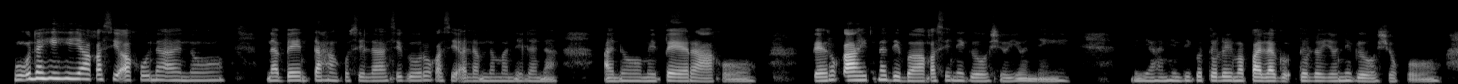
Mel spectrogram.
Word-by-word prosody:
Oo, 215 +3 +4
nahihiya 270 -3 +6
kasi 230 -1 0
ako 205 +1 +1
na 195 -2 -2
ano, 185 +2 -8 0.3
na 180 - 0
bentahan 185 0 -1
ko 175 - -9
sila. 170 -1 -5
Siguro 180 +1 -5
kasi 180 - -5
alam 160 +1 -4
naman 165 0 -7
nila 80 - -8
na 80 0 -6 0.5
ano, 165 +2 -3
may 160 0 -6
pera 160 -4 +2
ako. 80 - -8 0.5
Pero 175 +5 +3
kahit 200 +4 +8
na 215 - +1
'di 190 -2 0
ba, 160 -1 +1
kasi 170 +3 -4
negosyo 160 -3 -4
'yon, 90 - -3
eh. 80 +2 -6 0.7
'Yan, 170 - -4
hindi 175 +1 -5
ko 180 0 -4
tuloy 180 -2 0
mapalago 165 -2 +3
tuloy 165 -1 -2
'yong 165 - -3
negosyo 155 -3 -3
ko. 75 +5 -8
170 Hz, 155 wpm, -25 LUFS, 160-190 Hz, 0.7 s, kahit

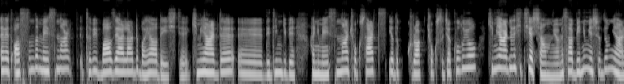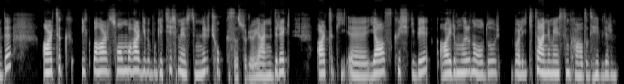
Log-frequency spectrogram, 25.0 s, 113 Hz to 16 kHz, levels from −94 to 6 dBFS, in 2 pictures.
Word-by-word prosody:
evet 255 -1 +3
aslında 265 +5 +1
mevsimler 275 +1 -1
t - - -21
tabii 235 -1 -5
bazı 235 +1 +5
yerlerde 235 0 +3
bayağı 220 +1 +1
değişti. 190 +1 -6
Kimi 225 +1 -1
yerde, 235 +1 +4
eee, 210 -2 -2
dediğim 225 +3 -1
gibi, 210 -1 -2 0.3
hani 210 -1 +1
mevsimler 230 +5 +1
çok 235 -2 -5
sert 245 0 +2
ya 240 -3 -1
da 230 - -3 0.2
kurak, 215 +1 +1
çok 225 -2 -8
sıcak 230 +3 -5
oluyor, 295 +3 0 0.2
kimi 275 +1 -3
yerde 290 0 +7
de - - +3
hiç 280 +1 -9
yaşanmıyor. 195 -6 +2
Mesela 220 +2 +1
benim 240 +5 0
yaşadığım 255 +2 -3
yerde 230 - +1 0.6
artık 235 +4 +4 0.3
ilkbahar, 245 +1 +2
sonbahar 255 +1 +3
gibi 235 -1 -6
bu 230 - -8
geçiş 250 +5 -5
mevsimleri 220 0 -1
çok 240 -1 -8
kısa 185 -2 -9
sürüyor. 170 0 -6
Yani, 195 0 0
direkt 235 +1 +1 0.5
artık, 220 +1 +2
i - - -9
eee, 190 -1 -1
yaz, 225 +3 +3
kış 240 -3 -6
gibi 220 +5 -1 0.2
ayrımların 225 +2 +2
olduğu 220 0 -2 0.4
böyle 210 -2 -1
2 210 - -11
tane 225 -5 +5
mevsim 220 +1 -1
kaldı 195 -1 -4
diyebilirim. 195 +1 -6
230 Hz, 140 wpm, -23 LUFS, 210-245 Hz, 0.6 s, yerde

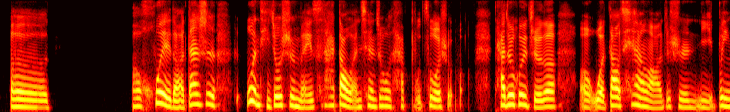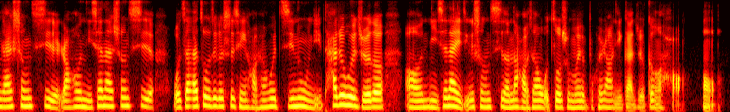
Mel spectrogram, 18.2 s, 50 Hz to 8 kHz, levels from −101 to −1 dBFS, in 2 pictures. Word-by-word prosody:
呃 190 -3 +3 1.1
呃， 210 - 0
会 270 +3 +5
的。 175 -3 +1
但 260 +9 +2
是 255 -2 0 0.4
问 335 -3 +6
题 230 -4 -5
就 235 +2 +6
是 235 0 0
每 175 -5 0
一 - - -2
次 190 - -10
他 230 0 -6
道 240 -1 +7
完 190 -1 -1
歉 210 +1 -2
之 210 - -4
后 215 -1 -1
他 205 +1 -9
不 220 - -13
做 210 -5 0
什 - - -9
么。 - - -18 0.4
他 240 - +3
就 255 +1 +7
会 255 -1 +4
觉 185 -5 0
得- 200 +1 +4 0.3
呃， - - -3
我 185 0 +2
道 230 +3 +5
歉 240 +4 -3
了 165 -4 -2
就 195 - -8
是 195 -2 -5
你 180 0 -7
不 220 - -4
应 210 -2 +1
该 195 0 0
生 210 0 -1
气， 215 0 -5
然 175 0 -2
后 200 +2 -1
你 190 -3 -1
现 215 +4 0
在 210 -1 +2
生 220 +1 -2
气 215 -4 -4 0.2
我 180 - -1
在 205 +1 +3
做 225 +2 +1
这 215 - 0
个 205 - +1
事 210 +1 -4
情 195 -2 -4
好 170 -2 -7
像 185 +2 -4
会 205 +1 +1
激 205 +2 -3
怒 210 -2 +2
你。 175 - -7
他 235 - 0
就 250 +1 +6
会 230 -2 +7
觉 180 -3 +3
得- 190 +1 +4 0.2
哦， 180 -1 -1
你 185 -1 -3
现 215 - -1
在 215 -2 +5
已 - - 0
经 185 - -5
生 190 -1 -3
气 190 +2 -6
了， 180 - +1
那 185 +2 -1
好 165 -4 -2
像 185 +2 0
我 - - -3
做 185 -2 -1
什 180 0 -5
么 175 +1 -2
也 175 - -2
不 190 +2 -15
会 185 - -6
让 180 -1 -4
你 90 - -9
感 - - -4
觉 - - -8
更 - - -5
好。 - - -7 0.2
嗯。 - - -6
200 Hz, 305 characters per minute, -26 LUFS, 185-220 Hz, 1.1 s, 道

